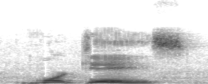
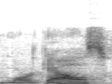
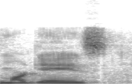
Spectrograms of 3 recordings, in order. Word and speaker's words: Morgause: wife whose name is more gays a lot of modern adaptations pronounce it morgause which is fine that's closer to how it's spelled m-o-r-g-a-u-s-e or sometimes with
